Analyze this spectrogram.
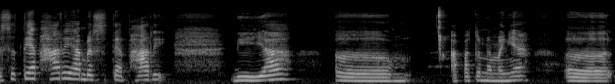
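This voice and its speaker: A woman with a somewhat low voice tells a devotional story in a relaxed, chatty way. She slips into the characters' voices as she goes, and her tone stays warm and conversational. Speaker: online devotional speaker.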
